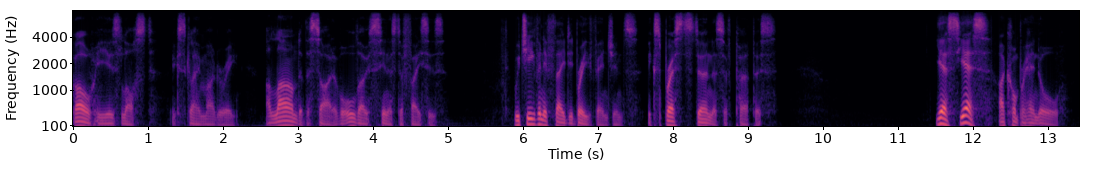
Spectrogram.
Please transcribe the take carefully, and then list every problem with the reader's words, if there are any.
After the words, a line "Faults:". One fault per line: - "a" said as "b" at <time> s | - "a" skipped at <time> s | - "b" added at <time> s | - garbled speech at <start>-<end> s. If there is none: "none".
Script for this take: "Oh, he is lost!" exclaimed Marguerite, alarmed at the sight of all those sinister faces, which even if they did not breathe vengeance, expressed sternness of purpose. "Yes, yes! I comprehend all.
"Oh, he is lost!" exclaimed Marguerite, alarmed at the sight of all those sinister faces, which even if they did breathe vengeance, expressed sternness of purpose. "Yes, yes! I comprehend all.
Faults:
- "not" skipped at 6.7 s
